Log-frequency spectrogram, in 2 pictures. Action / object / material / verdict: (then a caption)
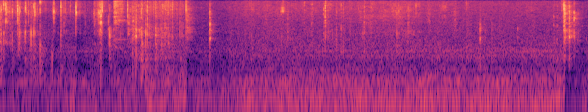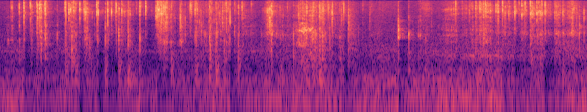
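scrape / bar of soap cut with a metal knife / soap / none. A metal knife blade scrapes and cuts into a hand-sized, solid, dry black soap bar with a grid-scored surface, held in one hand, while crumbly soap pieces fall onto a pile of pink and black shavings. The result is a steady, dense crunching and crackling over a heavy low rumble, with irregular bright scraping bursts that briefly dip just past the midpoint before picking up again.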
